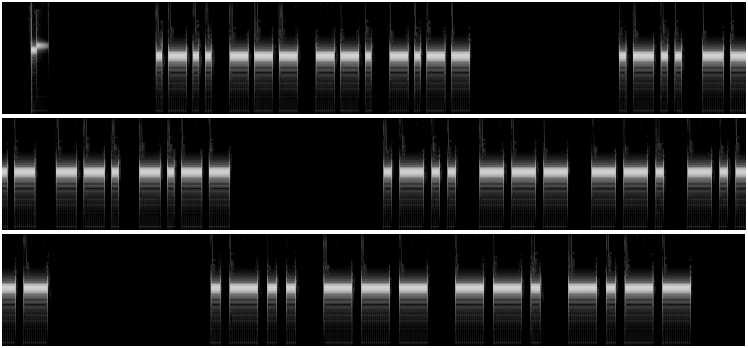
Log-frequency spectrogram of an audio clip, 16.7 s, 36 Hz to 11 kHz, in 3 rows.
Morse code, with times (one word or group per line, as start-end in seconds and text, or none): 1.2-3.5 LOGY
4.6-7.3 LOGY
8.4-11.5 LOGY
12.7-16.3 LOGY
